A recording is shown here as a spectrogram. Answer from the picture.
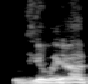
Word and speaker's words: Gilead: So they're now the interesting one is take a look at Gile uh Gilead Gilead RG soft G. Julad is buying that ACRX.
